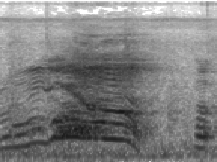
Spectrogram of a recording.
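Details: Goat coming into heat, tied to signs of heat and mating on a Bangladeshi farm: one loud, quavering bleat that rises, holds and falls over about a second, then a brief fainter bleat after a short pause.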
